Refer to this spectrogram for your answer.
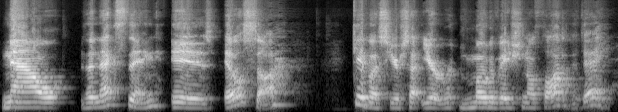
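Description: A male host with a fairly high, bright voice, chatting casually and energetically to his viewers. He rambles a little and keeps things upbeat. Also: measured pace. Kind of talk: casual live-stream chat.

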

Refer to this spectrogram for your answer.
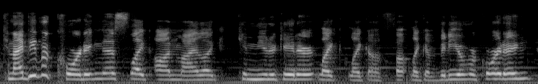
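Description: A woman playing a tabletop game, playful and quick to laugh. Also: on the high side, fairly even intonation, fairly bright tone, faint music behind. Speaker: player. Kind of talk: casual tabletop game chat.

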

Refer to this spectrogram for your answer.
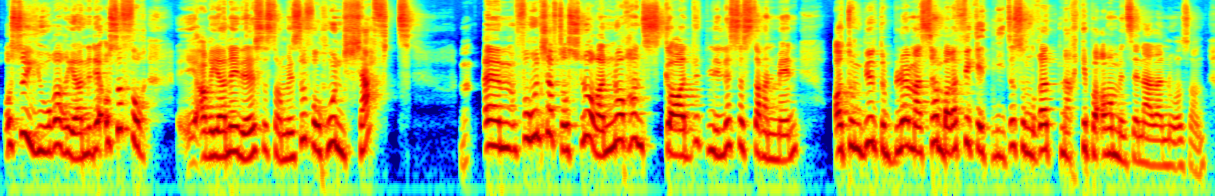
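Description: A young woman co-hosting a podcast, telling stories in lively casual chat, acting out quotes and swearing freely. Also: a little high. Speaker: podcast co-host.

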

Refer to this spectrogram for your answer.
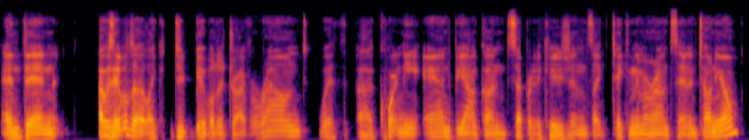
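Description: A man hosts a laid-back podcast, rambling along with plenty of fillers. His voice sits a bit low. The condenser mic gives a close, dry sound with no room echo. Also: brisk, a little mellow. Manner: rambling, heavy use of "like" and "um". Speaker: podcast host. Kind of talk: casual podcast chat. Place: room in a house. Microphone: condenser microphone.

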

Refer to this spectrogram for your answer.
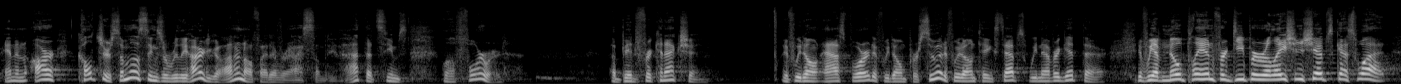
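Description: A male pastor giving a conversational sermon, acting out little quoted exchanges as he teaches. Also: fairly high pitch.

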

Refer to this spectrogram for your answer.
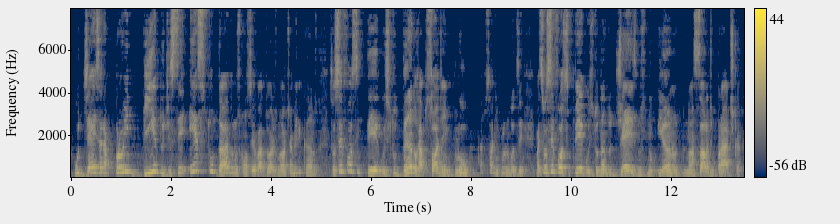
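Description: A man's voice: high-pitched, big pitch swings, moderate pace, hardly any pauses. A Brazilian man with a Brazilian Portuguese accent giving a chatty, digressive music lecture on a live stream from home. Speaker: music teacher.

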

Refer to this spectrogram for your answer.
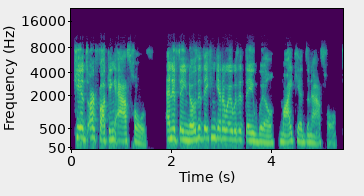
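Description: A woman in her thirties speaks bluntly in casual conversation, swearing for emphasis and driving her points home. Her voice is bright and forward, and the recording is dry and close with no room echo. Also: mid-range voice, brisk.

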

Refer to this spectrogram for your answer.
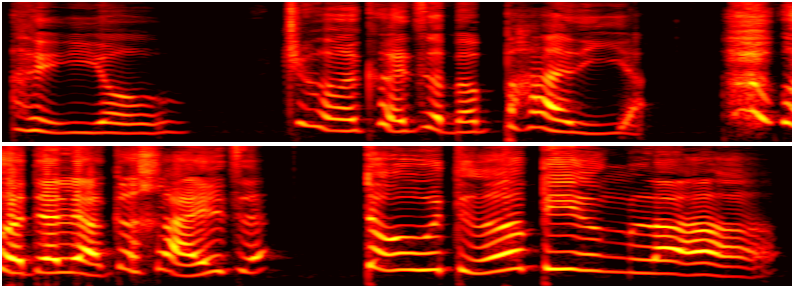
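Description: A woman voicing a frantic mother cow who cries out loudly in alarm in a storybook. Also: high voice, lively intonation, very slow, no echo, studio quality, full character voice. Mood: tearful. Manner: loud, alarmed, tearful.

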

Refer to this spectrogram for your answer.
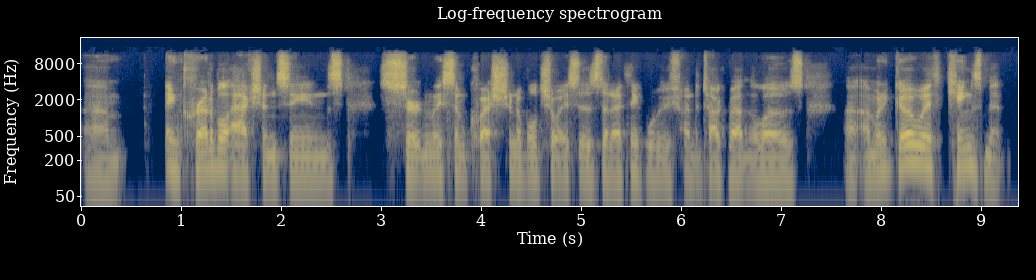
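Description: A man's voice: medium pitch, normal speed, no echo. A man hosting a movie podcast, chatting casually and loosely with many fillers. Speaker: podcast host. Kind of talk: casual chat.

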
